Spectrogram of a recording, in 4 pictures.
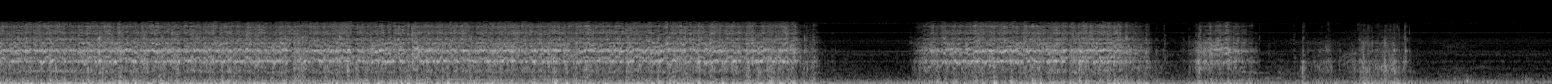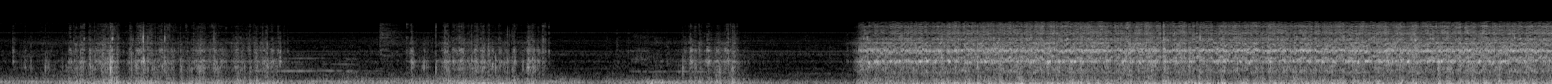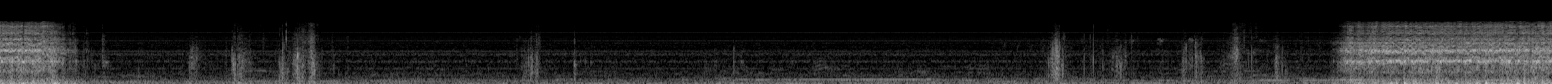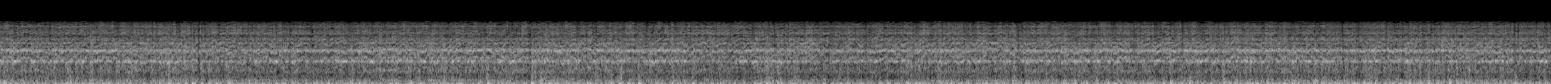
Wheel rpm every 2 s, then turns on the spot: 160, 160, 160, 160, 50, 120, 20, 0, 30, 10, 10, 10, 110, 160, 160, 150, 10, 0, 0, 0, 0, 0, 100, 160, 160, 160, 160, 160, 160, 160, 160.
12-14 16-22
